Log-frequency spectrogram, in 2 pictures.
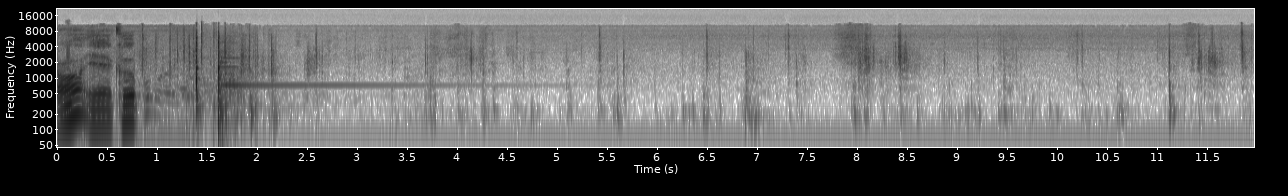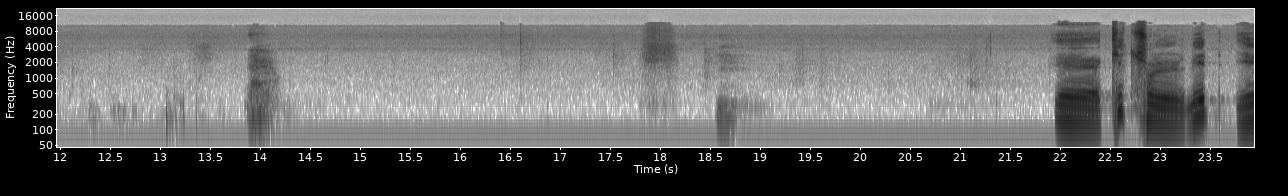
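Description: A middle-aged man speaks loudly into a microphone.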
